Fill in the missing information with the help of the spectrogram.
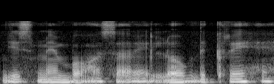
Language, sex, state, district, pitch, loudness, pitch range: Hindi, male, Himachal Pradesh, Shimla, 125 Hz, -15 LUFS, 105-135 Hz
